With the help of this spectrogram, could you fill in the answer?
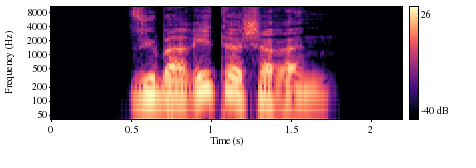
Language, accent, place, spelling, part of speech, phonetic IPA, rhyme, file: German, Germany, Berlin, sybaritischeren, adjective, [zybaˈʁiːtɪʃəʁən], -iːtɪʃəʁən, De-sybaritischeren.ogg
- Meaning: inflection of sybaritisch: 1. strong genitive masculine/neuter singular comparative degree 2. weak/mixed genitive/dative all-gender singular comparative degree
